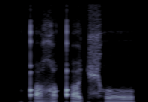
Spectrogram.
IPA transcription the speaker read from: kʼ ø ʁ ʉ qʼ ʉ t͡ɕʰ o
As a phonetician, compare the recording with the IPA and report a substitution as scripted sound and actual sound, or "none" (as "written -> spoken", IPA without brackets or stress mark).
kʼ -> qʼ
